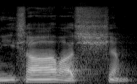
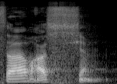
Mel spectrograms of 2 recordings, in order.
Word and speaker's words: Isavasyam: Listen, my pronunciation Ishavashyam is also Padabeta. How I heard from my masters, I am repeating, but actually it is Isavasyam.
